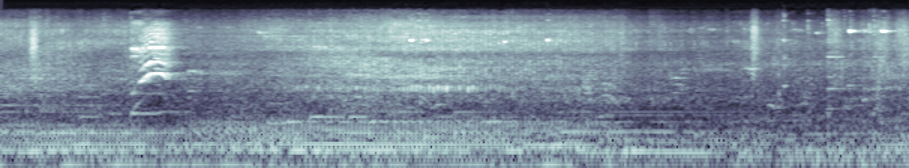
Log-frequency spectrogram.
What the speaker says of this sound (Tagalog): Tinesting ni Kuya yung motor ko.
